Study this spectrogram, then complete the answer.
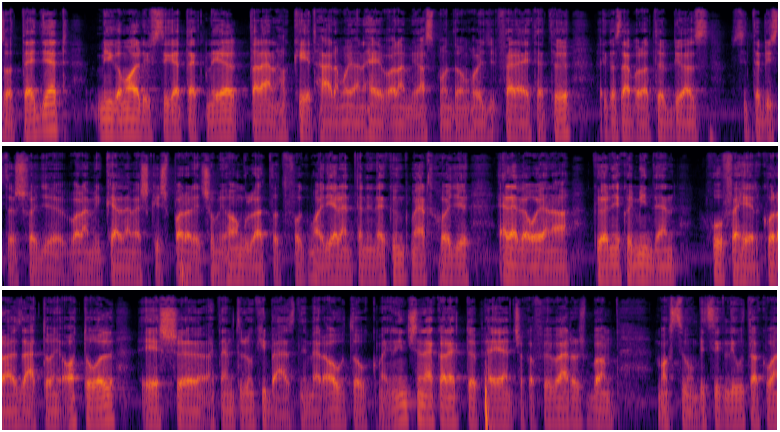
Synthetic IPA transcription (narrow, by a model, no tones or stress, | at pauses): zo̞t̪ːɛɟːɛt̪ | miːɡɒmɒlːifsiɡɛt̪ɛkneːlt̪ɒlaːnɦɒkeːt̪haːɾo̞mo̞jɒnɦɛjvɒlɒmḭɒst̪mo̞nd̪o̞mɦo̞ɟfɛlɛjt̪hɛt̪øːiɡɒzaːbolɒt̪øbːiɒz | sint̪ɛbist̪o̞ʃho̞̰ɟvɒ̰lɒmikɛlːɛmɛʃkiʃpɒɾɒlit͡ʃomiɦɒŋɡulɒt̪o̞t̪fo̞ɡmɒjd̪jɛlɛnt̪ɛninɛkyŋkmɛrt̪ho̞ɟɛ̰lɛvɛo̞jɒnɒkørɲeːkho̞ɟmind̪ɛn | hoːfɛɦeːrkoɾɒlza̰ːt̪o̞ɲɒ̰t̪oleːʃa̰t̪nɛmt̪ud̪uŋkhiba̰ːznimɛɾɒut̪oːkmɛ̰ɡnint͡ʃɛnɛkɒlɛk̚t̪øphɛjɛnt͡ʃɒkɒføːvaːɾo̞ʒbɒn | mʔɒksimumbit̪sikliut̪ɒkʋɒ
